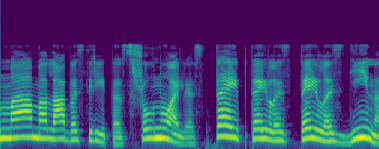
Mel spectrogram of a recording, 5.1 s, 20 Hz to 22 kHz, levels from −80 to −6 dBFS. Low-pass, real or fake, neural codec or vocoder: 7.2 kHz; real; none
